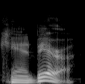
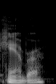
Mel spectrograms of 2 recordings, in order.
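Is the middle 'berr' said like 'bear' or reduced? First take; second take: like bear; reduced. First: The middle syllable sounds like 'bear'. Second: The middle syllable is reduced and quick. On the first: This is how Americans say it. The speaker calls it wrong. "like there's a bear living in Parliament House" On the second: This is how Australians say it. The speaker calls it right. "we say Canberra"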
